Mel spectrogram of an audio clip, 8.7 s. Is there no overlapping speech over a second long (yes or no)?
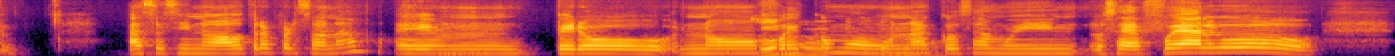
no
